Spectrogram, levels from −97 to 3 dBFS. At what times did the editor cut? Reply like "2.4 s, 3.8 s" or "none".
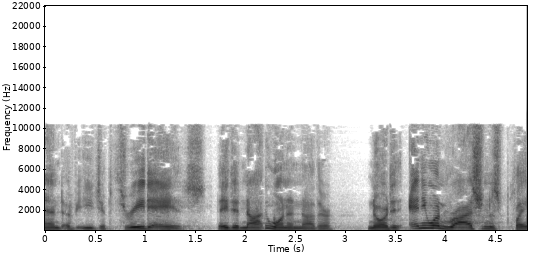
1.7 s, 2.2 s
